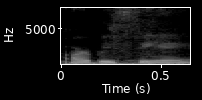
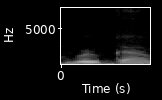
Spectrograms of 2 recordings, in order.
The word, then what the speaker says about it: RVCA: wrong which is cool I've been calling it rbca I knew it was something else um $10 it's like Ruka right something like that thank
